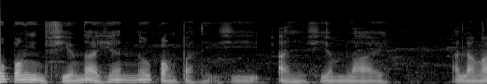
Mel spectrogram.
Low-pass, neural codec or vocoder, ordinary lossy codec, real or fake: none; none; none; real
